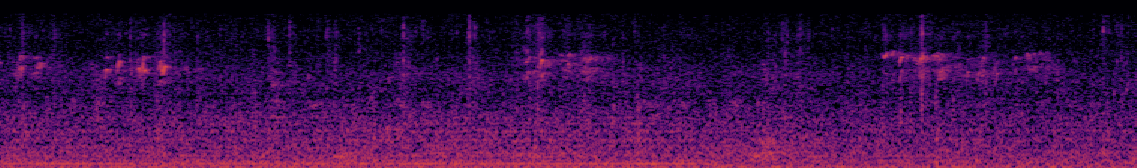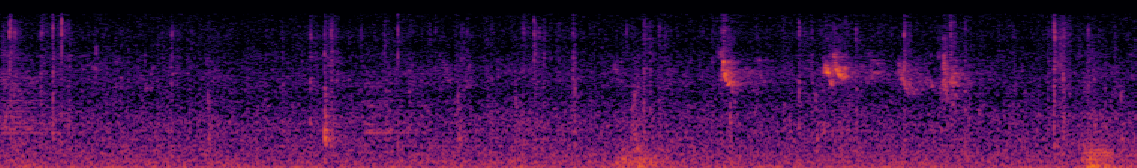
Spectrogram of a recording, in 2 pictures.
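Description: Steady hiss of background noise with faint bird chirps every few seconds. A low hum stops about a third of the way in, and a few soft knocks come later, the loudest just before the end.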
